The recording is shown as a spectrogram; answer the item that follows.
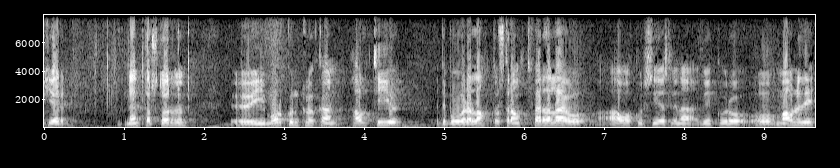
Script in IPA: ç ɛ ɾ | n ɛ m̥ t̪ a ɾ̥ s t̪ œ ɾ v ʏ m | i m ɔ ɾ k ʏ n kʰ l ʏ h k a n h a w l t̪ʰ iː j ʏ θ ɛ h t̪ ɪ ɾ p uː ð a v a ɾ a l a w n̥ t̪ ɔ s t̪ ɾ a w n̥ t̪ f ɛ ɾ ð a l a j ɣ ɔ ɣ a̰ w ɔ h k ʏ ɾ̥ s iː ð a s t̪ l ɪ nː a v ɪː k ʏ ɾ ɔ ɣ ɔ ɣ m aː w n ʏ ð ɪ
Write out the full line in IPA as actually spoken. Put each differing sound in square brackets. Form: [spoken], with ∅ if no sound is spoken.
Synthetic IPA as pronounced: ç ɛ ɾ | n ɛ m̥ t̪ a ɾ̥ s t̪ œ ɾ v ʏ m | i m ɔ ɾ k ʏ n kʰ l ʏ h k a n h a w l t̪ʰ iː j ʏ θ ɛ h t̪ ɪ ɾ p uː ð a v [ɛ] ɾ a l a w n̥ t̪ ɔ s t̪ ɾ a w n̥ t̪ f ɛ ɾ ð a l a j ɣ ɔ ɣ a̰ w ɔ h k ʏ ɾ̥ s iː ð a s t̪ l ɪ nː a v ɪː k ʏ ɾ ɔ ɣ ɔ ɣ m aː w n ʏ ð ɪ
